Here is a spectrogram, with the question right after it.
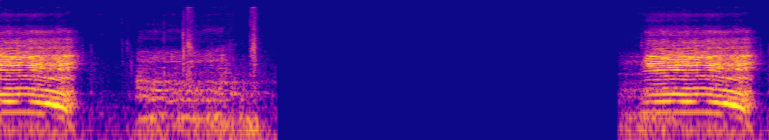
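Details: Ending of a cow's soft, low moo with two clicks, then a long silence. A cow in a pen then lets out a fresh, loud, ringing moo that dips in pitch.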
